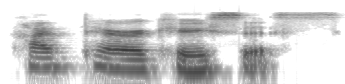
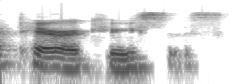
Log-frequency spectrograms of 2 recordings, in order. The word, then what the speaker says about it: Hyperacusis: You know how to pronounce it? Okay, this is my daughter. Hyper. I Hy- think. Hyperacusis. Oh, yeah. Hyperacusis.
